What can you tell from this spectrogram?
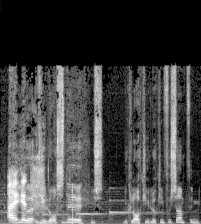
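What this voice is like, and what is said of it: Innkeeper character voice, slipping accent. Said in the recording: “That accent went somewhere. That was the innkeeper. I used to do his accent better.”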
